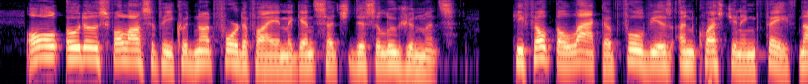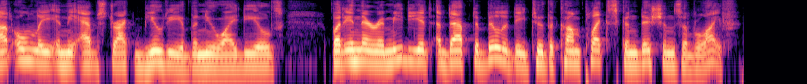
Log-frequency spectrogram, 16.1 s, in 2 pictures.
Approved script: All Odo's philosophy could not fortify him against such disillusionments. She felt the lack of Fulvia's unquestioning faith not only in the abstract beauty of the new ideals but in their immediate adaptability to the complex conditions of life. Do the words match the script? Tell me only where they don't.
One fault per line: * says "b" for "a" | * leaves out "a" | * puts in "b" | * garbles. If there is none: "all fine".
* says "He" for "She"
